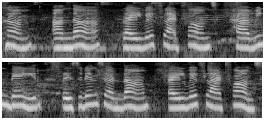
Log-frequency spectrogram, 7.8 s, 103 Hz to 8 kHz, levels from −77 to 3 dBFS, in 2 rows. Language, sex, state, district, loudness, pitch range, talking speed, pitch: English, female, Andhra Pradesh, Sri Satya Sai, -16 LUFS, 240-280 Hz, 90 wpm, 260 Hz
